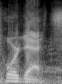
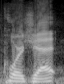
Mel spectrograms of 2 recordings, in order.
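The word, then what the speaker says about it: Hourguettes: poor gets it's uh got a little french origin to it horgets yes horgatz how do you spell it h-o-u-r-g-u-e-t-t-e-s wow so it's a mouthful it's like baguette a little like baguette okay i've been called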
